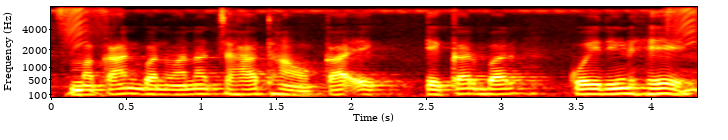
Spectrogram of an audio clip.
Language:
Chhattisgarhi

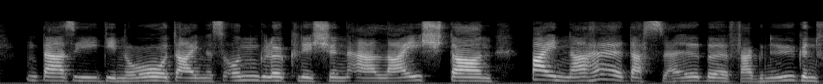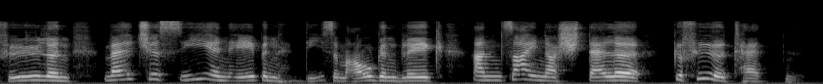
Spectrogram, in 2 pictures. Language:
German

